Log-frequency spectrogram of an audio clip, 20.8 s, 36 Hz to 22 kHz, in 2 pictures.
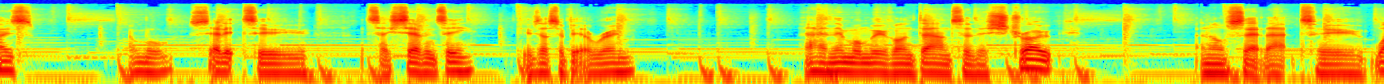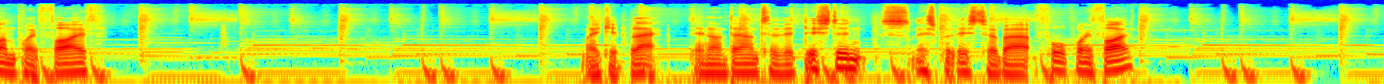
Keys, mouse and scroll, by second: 2.3 click, 3.4 KP_7, 3.5 KP_0, 4.1 Return, 4.1 KP_Enter, 5.9 click, 7.7 click, 8.7 KP_1, 9.0 KP_Decimal, 9.2 KP_5, 10.0 Return, 10.0 KP_Enter, 11.4 click, 13.8 click, 15.9 click, 19.7 Return, 19.7 KP_Enter.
